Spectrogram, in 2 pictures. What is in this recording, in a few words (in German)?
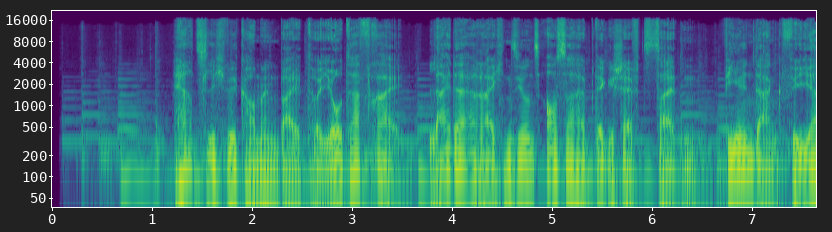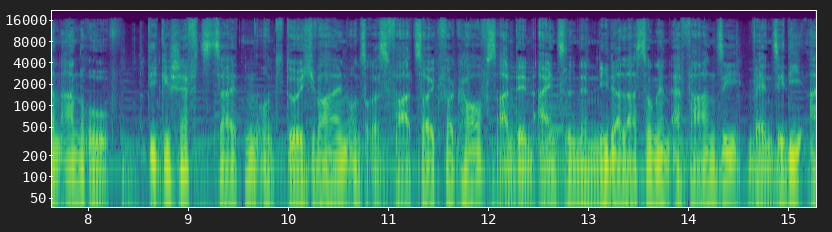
Telefon freundlich; Toyota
